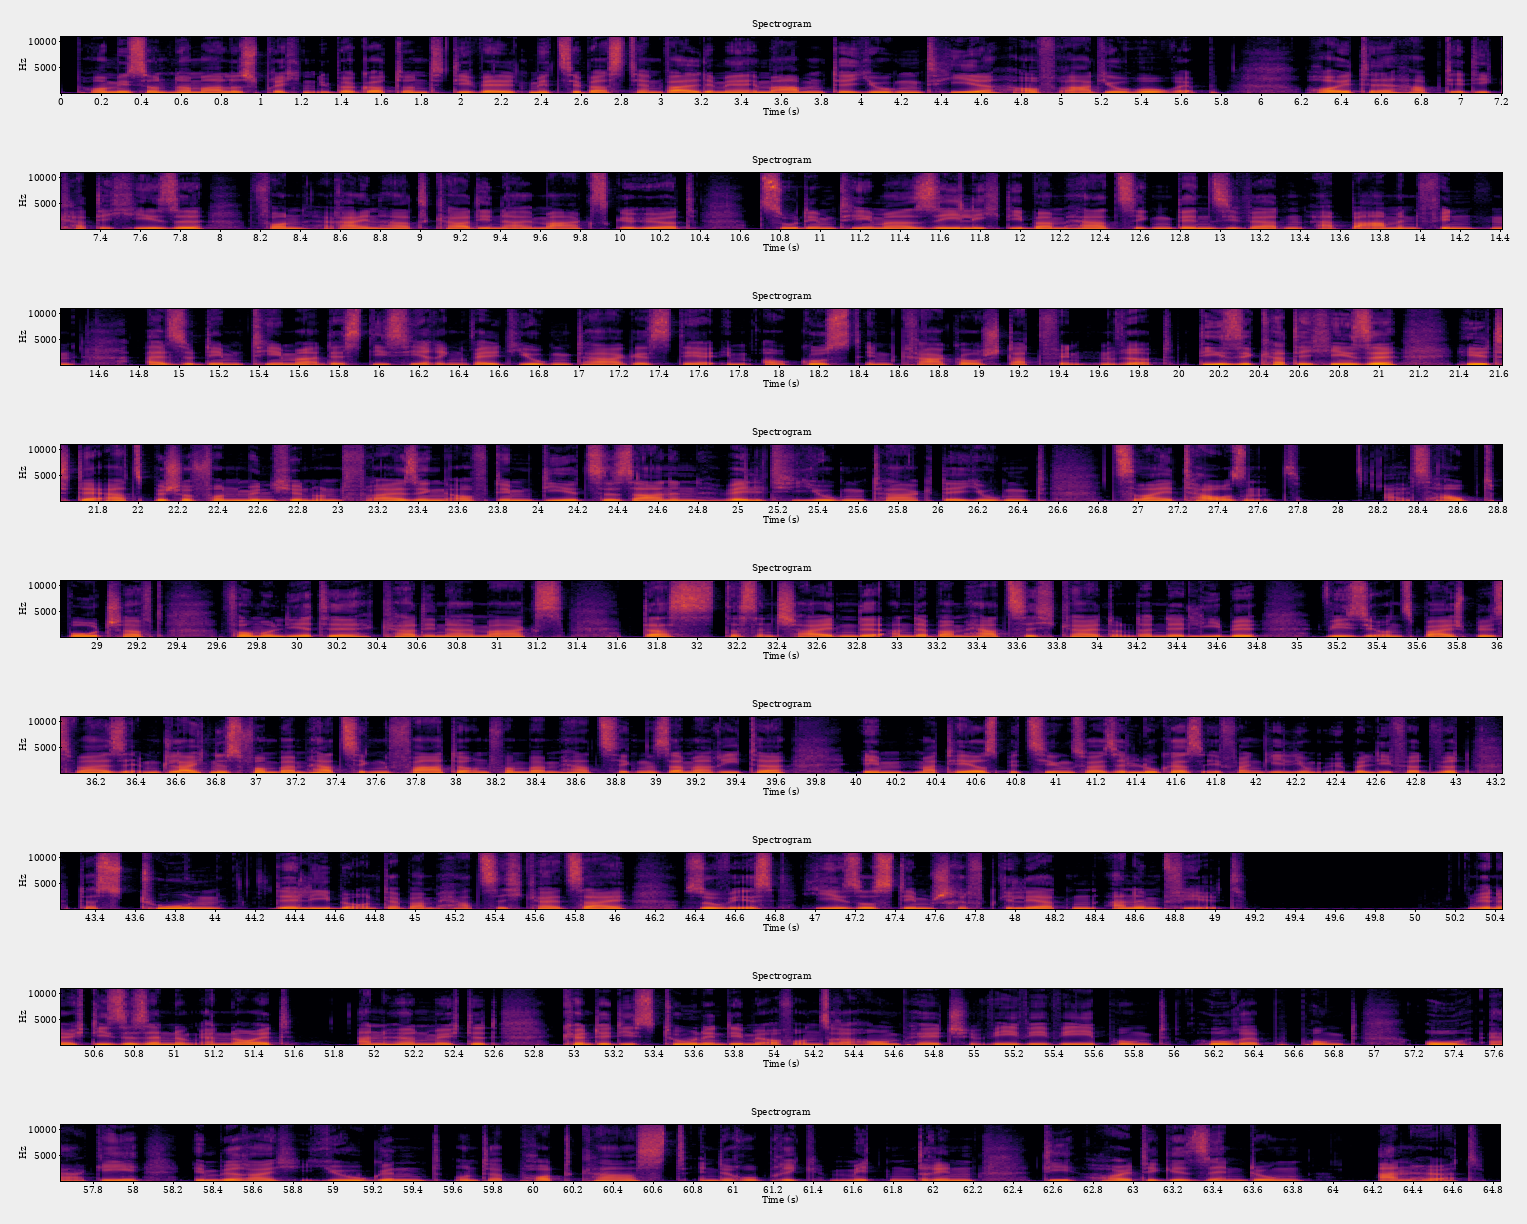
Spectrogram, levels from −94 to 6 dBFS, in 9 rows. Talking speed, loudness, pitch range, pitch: 140 wpm, -30 LUFS, 90-110 Hz, 100 Hz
